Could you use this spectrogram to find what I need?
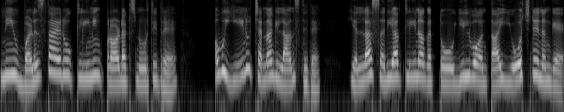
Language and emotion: Kannada, fearful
